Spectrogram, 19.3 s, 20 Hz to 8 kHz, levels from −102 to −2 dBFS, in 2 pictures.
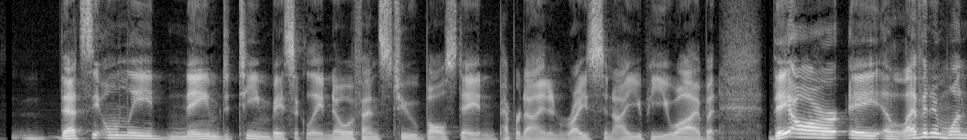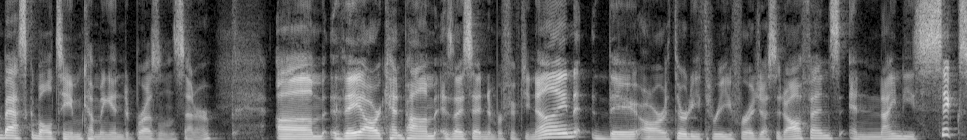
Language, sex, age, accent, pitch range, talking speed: English, male, 30-49, American, 120-170 Hz, 150 wpm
